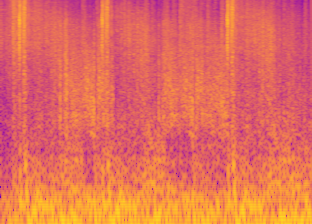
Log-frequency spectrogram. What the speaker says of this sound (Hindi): इजरायली एयरफोर्स जबरदस्त बमबारी कर रही है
